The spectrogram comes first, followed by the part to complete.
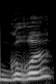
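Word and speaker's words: Grøh: deux nouveaux persos qui ont été annoncées dont gros alors ou greu visiblement ça se prononce grenat été créé spécialement pour soulcalibur 6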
